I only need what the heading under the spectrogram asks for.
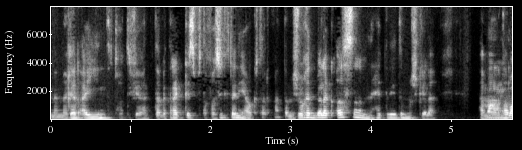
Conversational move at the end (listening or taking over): listening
